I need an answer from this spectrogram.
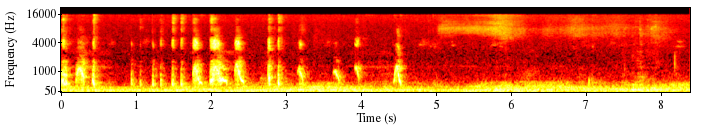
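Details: Douglas squirrel chatter from 2019, a fast rattling volley of crisp clicking notes for about four seconds that then stops, leaving a soft hiss of background noise.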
